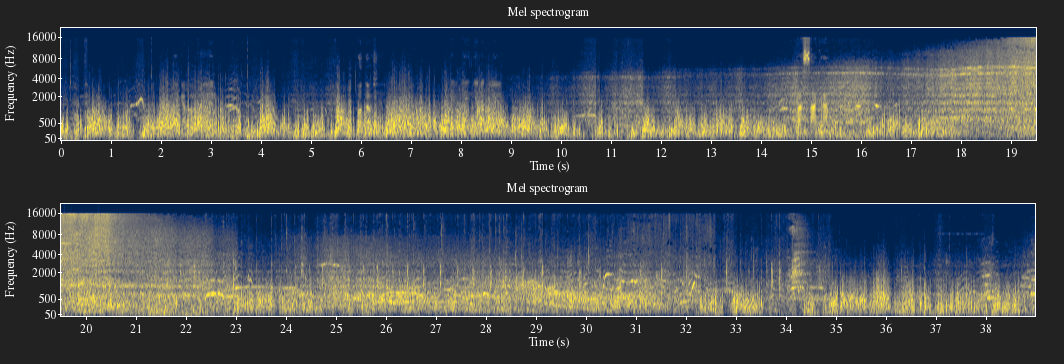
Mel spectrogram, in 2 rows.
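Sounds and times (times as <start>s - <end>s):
airliner jet engines: 0.0s - 38.9s
crowd talking and calling out: 0.0s - 38.9s
thin steady engine whine: 0.0s - 38.9s
wind buffeting microphone: 0.0s - 38.9s.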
